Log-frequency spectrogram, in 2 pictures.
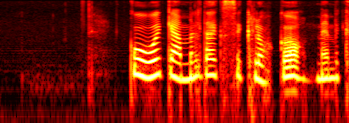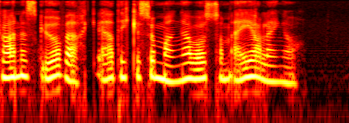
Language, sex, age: Norwegian, female, 31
